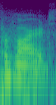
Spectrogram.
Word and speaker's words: Brevard: Brevard.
